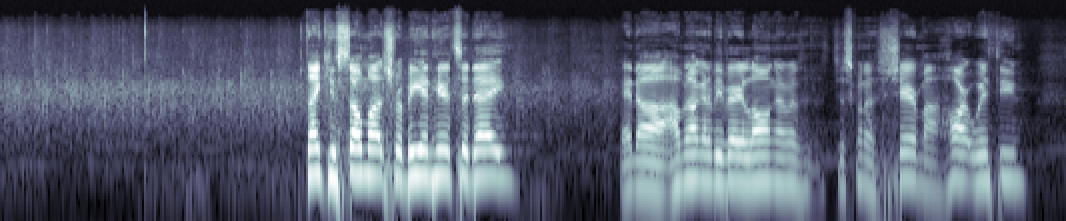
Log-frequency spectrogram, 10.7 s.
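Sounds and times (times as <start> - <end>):
audience hand clapping: 0.0 - 6.6
speech: 3.1 - 5.2, 6.2 - 10.3.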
